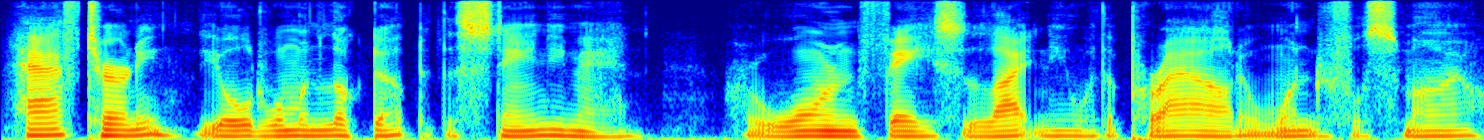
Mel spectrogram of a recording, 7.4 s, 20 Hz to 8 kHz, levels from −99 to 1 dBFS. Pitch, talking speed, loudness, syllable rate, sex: 110 Hz, 170 wpm, -19 LUFS, 4.4 syllables/s, male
